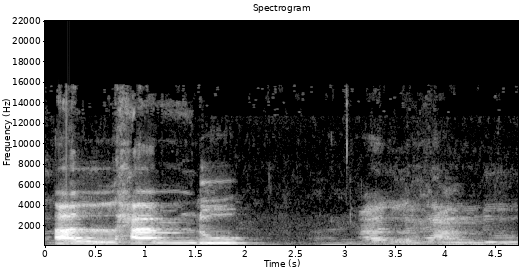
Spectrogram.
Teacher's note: walaupun di sini Hamzah wasal tapi ketika dibaca di ee awal kalimat maka harus dibaca dengan Hamzah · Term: huruf hamzah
